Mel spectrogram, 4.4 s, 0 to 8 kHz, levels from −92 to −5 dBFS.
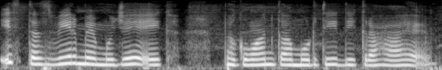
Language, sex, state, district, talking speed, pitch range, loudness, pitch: Hindi, female, Arunachal Pradesh, Papum Pare, 150 wpm, 230-260 Hz, -14 LUFS, 240 Hz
